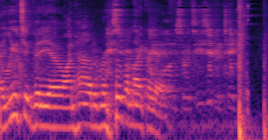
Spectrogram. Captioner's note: laughs; upbeat music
